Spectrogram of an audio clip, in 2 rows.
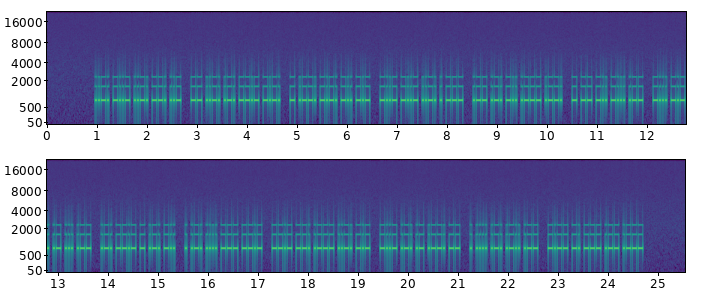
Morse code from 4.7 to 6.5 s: TPCDK

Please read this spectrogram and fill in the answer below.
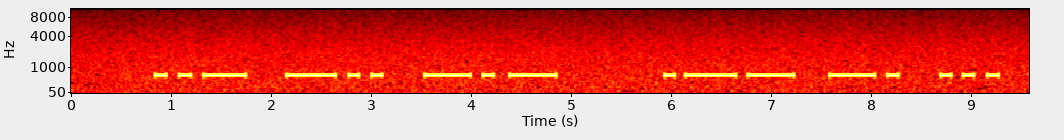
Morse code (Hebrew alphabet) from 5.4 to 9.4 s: צנש

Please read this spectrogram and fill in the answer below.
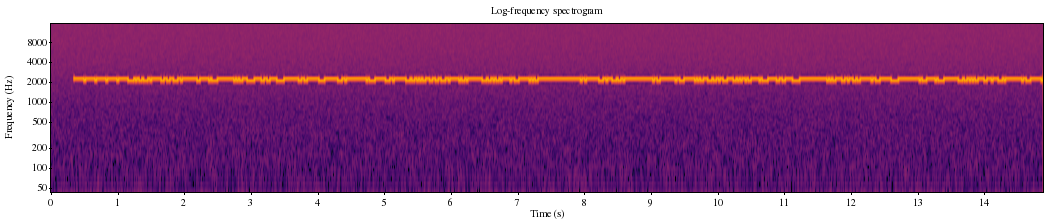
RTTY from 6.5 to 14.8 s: DAS, WAS ARBEITSPLATZE …

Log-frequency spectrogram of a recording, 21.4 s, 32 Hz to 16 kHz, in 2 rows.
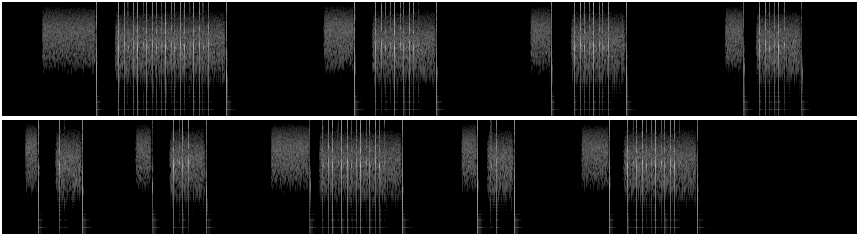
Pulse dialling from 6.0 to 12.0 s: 4 3 1

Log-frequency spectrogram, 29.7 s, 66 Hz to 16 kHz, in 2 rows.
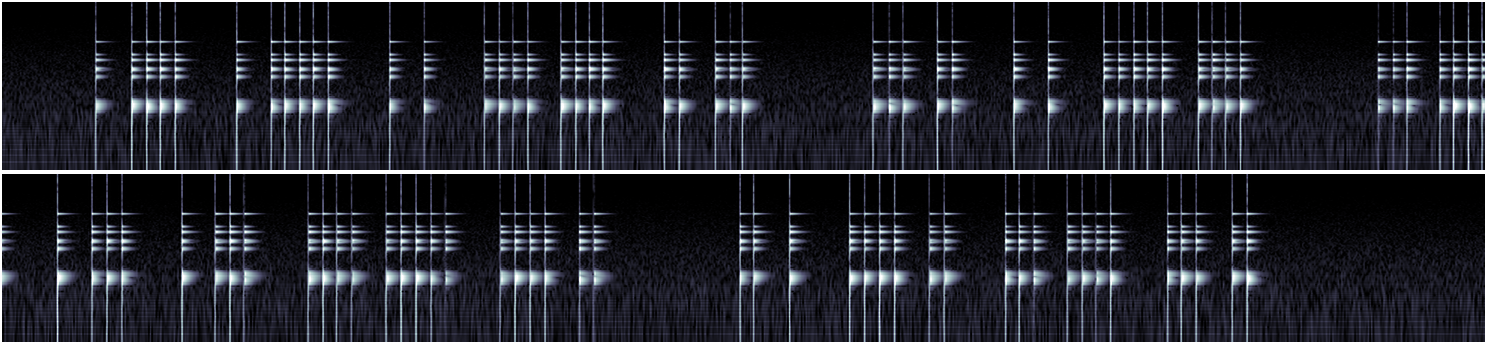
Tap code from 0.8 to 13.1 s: DEATH MAY

